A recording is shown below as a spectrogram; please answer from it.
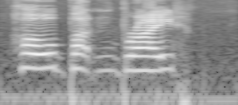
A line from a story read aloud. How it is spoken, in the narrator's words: cried the little girl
